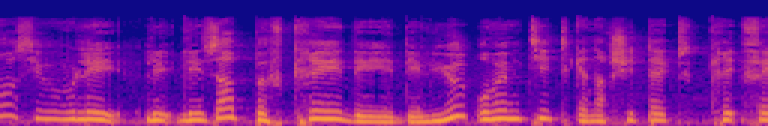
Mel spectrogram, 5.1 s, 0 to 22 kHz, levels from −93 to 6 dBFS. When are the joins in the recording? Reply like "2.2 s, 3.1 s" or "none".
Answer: 0.9 s, 3.1 s

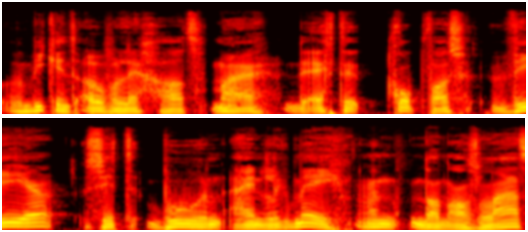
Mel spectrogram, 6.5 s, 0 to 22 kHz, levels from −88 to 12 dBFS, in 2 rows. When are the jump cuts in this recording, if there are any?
1.3 s

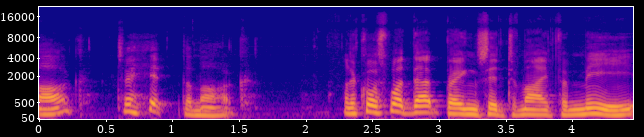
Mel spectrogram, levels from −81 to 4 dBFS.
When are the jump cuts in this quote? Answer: 2.2 s

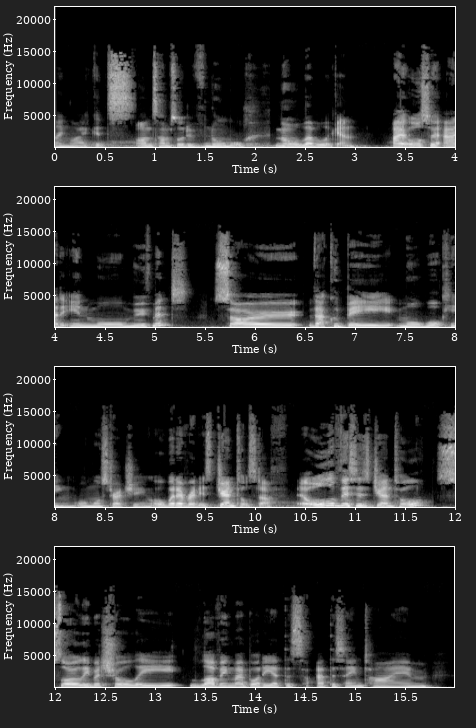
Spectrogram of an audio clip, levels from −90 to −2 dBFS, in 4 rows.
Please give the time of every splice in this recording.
11.8 s

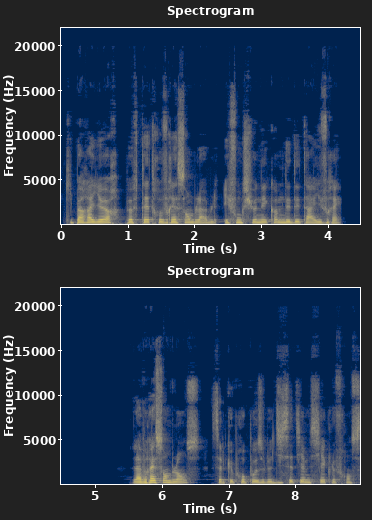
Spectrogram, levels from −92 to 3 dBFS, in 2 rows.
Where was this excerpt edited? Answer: 6.7 s

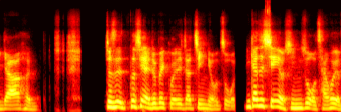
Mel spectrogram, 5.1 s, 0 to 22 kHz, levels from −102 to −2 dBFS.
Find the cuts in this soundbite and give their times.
3.5 s

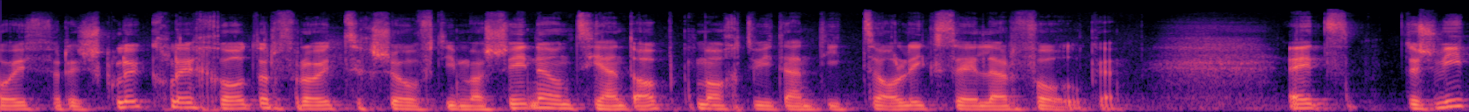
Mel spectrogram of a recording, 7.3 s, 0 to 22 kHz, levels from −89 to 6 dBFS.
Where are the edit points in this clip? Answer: none

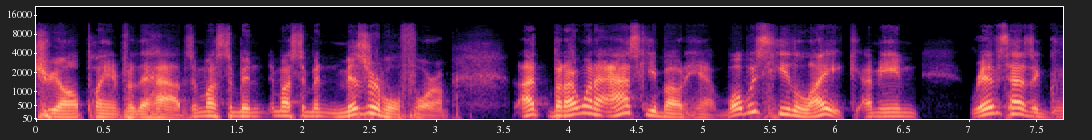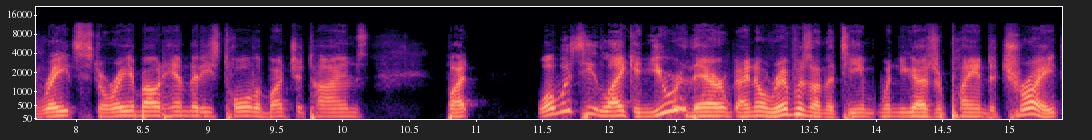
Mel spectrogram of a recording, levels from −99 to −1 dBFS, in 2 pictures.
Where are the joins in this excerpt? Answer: 12.9 s, 13.9 s

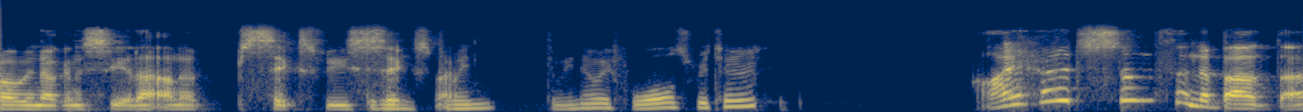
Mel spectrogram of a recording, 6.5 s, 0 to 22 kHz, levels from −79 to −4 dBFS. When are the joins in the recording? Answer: 1.1 s

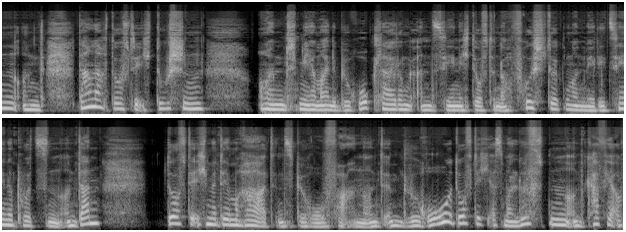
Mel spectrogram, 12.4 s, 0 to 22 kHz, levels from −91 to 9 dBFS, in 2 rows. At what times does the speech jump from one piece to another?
none

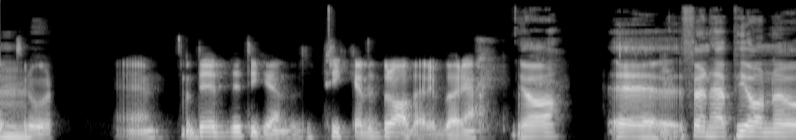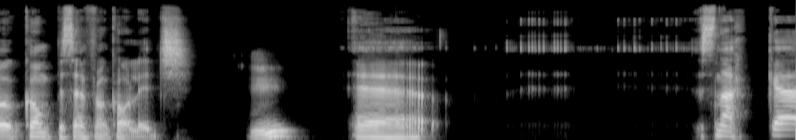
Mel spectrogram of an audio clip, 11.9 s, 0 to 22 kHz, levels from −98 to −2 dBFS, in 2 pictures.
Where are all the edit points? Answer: 4.5 s, 8.5 s

